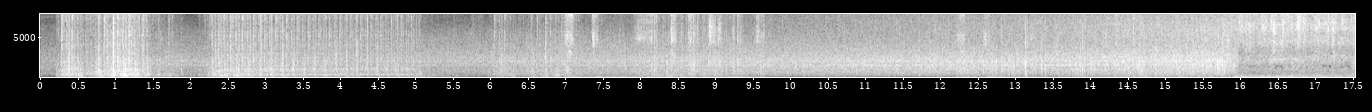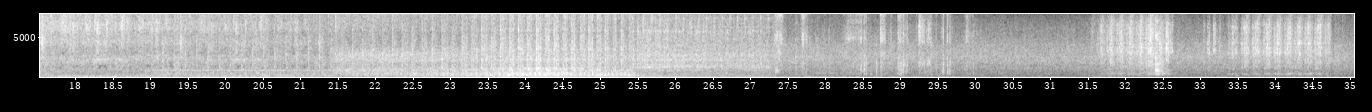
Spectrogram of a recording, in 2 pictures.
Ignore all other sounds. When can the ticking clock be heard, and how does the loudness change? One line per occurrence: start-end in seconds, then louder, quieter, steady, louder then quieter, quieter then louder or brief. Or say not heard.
not heard.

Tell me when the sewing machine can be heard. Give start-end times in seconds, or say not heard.
0.0-9.4, 18.9-27.8, 31.6-35.0.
